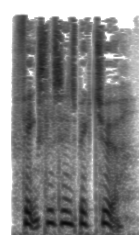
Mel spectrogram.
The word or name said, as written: fængselsinspektør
